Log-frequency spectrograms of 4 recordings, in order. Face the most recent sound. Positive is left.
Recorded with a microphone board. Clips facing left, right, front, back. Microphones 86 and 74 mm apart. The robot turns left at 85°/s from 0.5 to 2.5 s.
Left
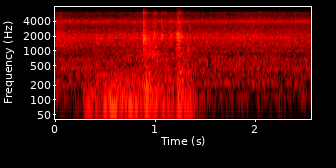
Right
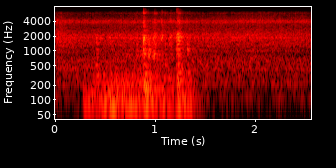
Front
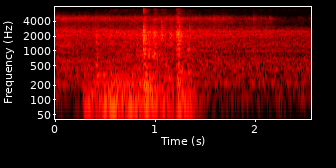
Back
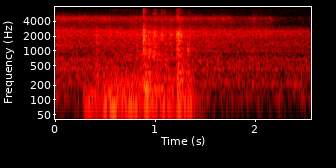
turn(degrees=120)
